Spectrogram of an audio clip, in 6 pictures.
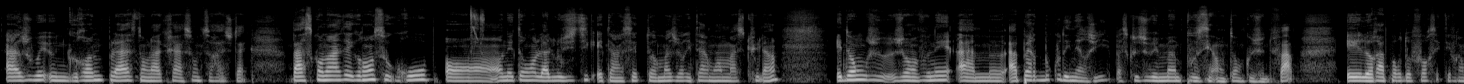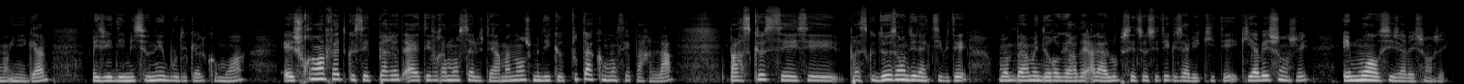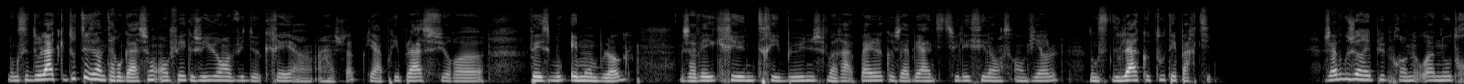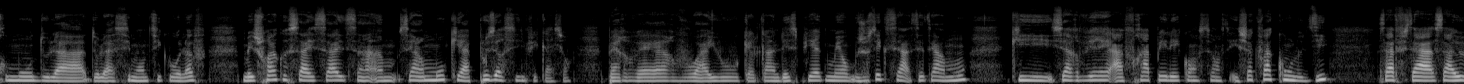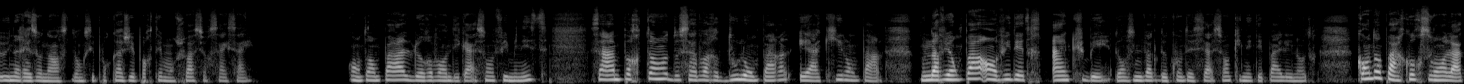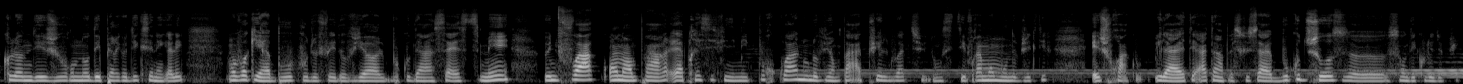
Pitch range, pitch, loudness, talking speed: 170-195 Hz, 180 Hz, -26 LUFS, 225 wpm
